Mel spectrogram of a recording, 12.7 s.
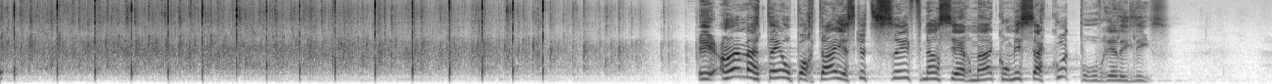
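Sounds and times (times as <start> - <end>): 
audience applause: 0.0 - 7.6
speech: 7.0 - 11.7.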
